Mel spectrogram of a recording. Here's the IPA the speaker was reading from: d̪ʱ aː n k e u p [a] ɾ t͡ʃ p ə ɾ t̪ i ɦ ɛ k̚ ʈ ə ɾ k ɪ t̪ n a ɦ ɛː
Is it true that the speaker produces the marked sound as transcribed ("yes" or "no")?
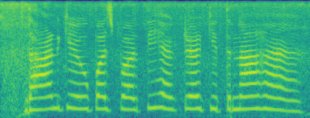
no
